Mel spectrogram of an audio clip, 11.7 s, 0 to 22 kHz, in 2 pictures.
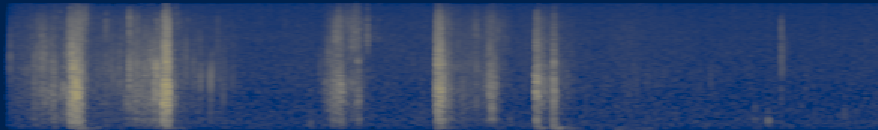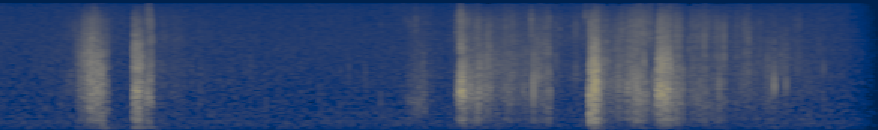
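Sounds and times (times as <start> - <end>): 
sneaker footsteps scuffing on dirt: 0.2 - 1.4, 2.2 - 3.8, 6.4 - 7.0, 8.6 - 11.2.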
